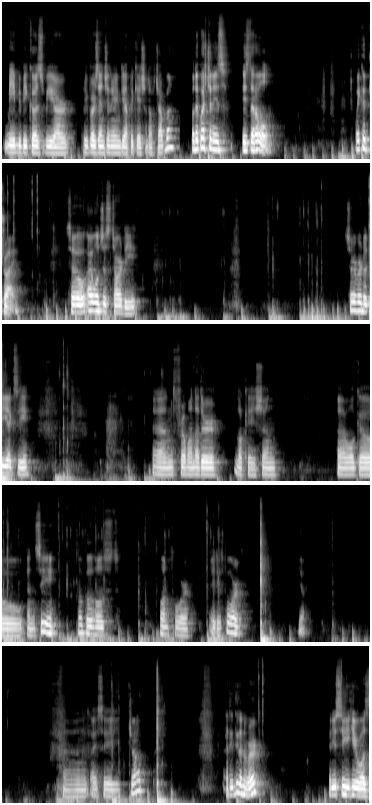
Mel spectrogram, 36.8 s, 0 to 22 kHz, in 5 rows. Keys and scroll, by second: 8.8-10.5 typing, 12.7-14.7 typing, 15.8 BackSpace, 15.9 Return, 17.5 ctrl+shift+t, 21.8-26.9 typing, 27.2 Return, 31.4-32.5 typing, 32.5 Return.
